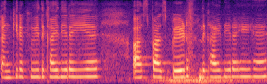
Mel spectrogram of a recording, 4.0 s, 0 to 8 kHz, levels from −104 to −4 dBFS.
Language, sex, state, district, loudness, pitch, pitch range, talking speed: Hindi, female, Chhattisgarh, Rajnandgaon, -17 LUFS, 260 Hz, 250-265 Hz, 195 wpm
